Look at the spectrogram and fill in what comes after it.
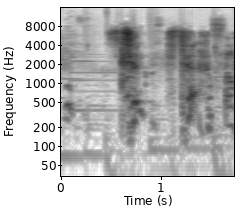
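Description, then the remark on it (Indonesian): Two short, harsh coughs separated by a brief pause, with a low background hum underneath. “kenapa di post dong maksudnya batuk sih”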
